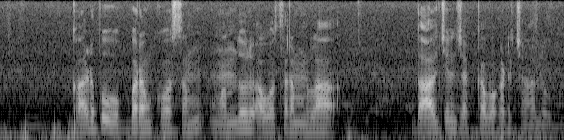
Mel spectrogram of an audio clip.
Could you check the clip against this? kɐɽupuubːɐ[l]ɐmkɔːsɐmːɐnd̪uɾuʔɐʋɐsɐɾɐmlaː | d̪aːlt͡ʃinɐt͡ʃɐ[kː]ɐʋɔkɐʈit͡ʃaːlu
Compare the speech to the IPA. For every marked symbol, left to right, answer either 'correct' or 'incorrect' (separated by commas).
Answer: incorrect, correct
